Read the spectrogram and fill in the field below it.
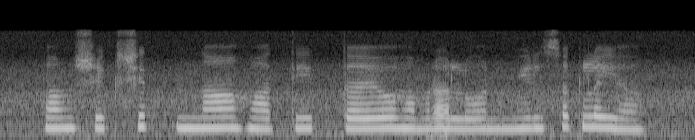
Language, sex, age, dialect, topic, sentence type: Magahi, female, 25-30, Western, banking, question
